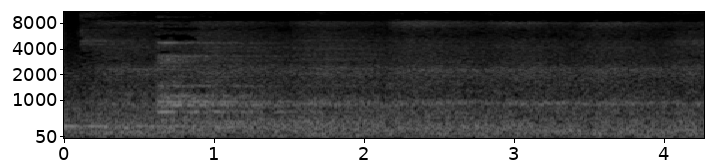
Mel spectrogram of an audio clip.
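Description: Steady rushing background noise with a faint hum that sets in about half a second in; no distinct event stands out.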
